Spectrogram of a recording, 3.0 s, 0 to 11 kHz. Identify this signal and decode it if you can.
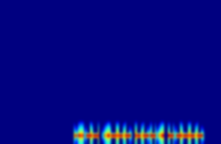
Morse code, heard as a keyed tone, about 50 wpm, 700 Hz. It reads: 3280
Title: Numbers - 4-Digit 50wpm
